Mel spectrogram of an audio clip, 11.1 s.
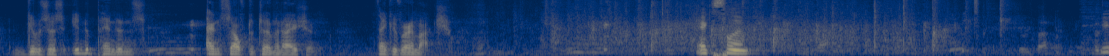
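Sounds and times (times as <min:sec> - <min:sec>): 
speech: 0:00.2 - 0:04.6, 0:07.0 - 0:07.6
audience clapping for the other team: 0:05.1 - 0:10.2.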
